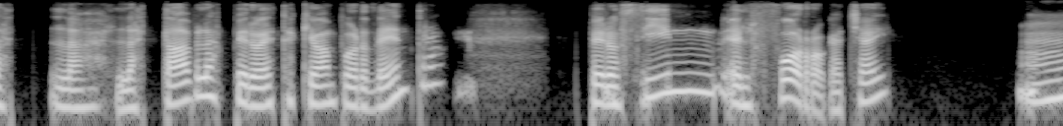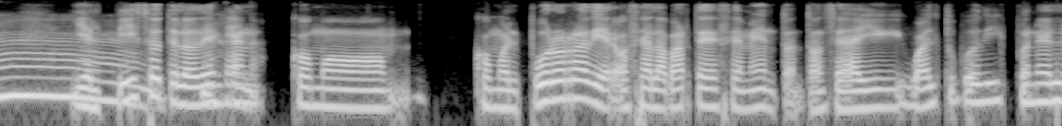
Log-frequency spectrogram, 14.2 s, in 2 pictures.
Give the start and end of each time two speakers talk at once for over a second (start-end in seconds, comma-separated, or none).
7.6-8.9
